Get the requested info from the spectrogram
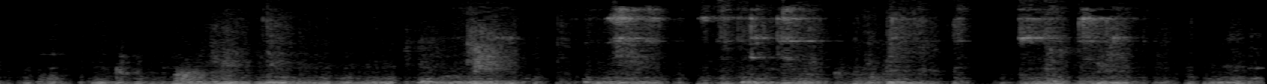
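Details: An English springer spaniel puppy playing with a cockapoo gives low, rumbling growls in short bursts, with soft shuffling between them.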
